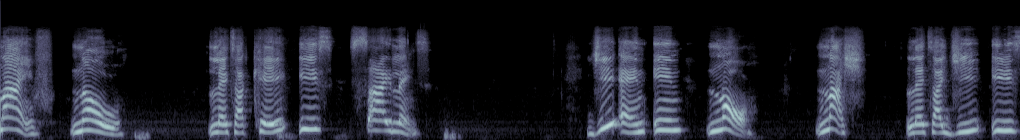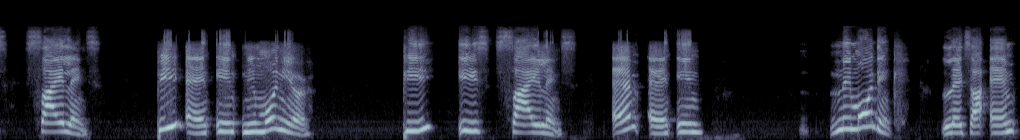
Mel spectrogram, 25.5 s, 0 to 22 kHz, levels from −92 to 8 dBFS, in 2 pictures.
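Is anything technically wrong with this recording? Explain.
Yes. A Bluetooth SBC bit pool drop occurs three times: from 5.07 to 7.22 s, from 14.06 to 17.15 s, and from 19.47 to 22.14 s. Each time the treble dulls and gritty quantisation noise rises, which points to the bit pool falling from 31 to about 9, near 72 kbps, as the link struggled. Starved of bits, the upper sub-bands vanish and the rest turn coarse. Unlike a dropout, the sound never stops, and unlike a hands-free profile switch, full quality returns within seconds.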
